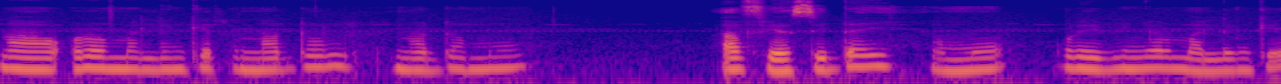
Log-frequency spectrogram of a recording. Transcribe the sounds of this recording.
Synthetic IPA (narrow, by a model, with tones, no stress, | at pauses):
na˨u˦ɾe˦ma˨li˦ŋɡe˦ta˨na˦do˦lna˨da˨mu˦ | a˦fi˨a˨si˦da˦ja˨muː˦ | ɾe˦˨vi˦ɲo˦ɾma˨le˨˦ŋɡe˦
